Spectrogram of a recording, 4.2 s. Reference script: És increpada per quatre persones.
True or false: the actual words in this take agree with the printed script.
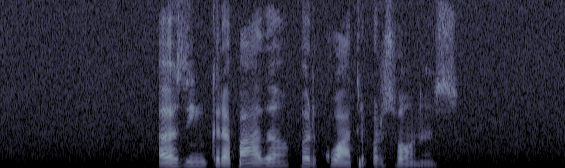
true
